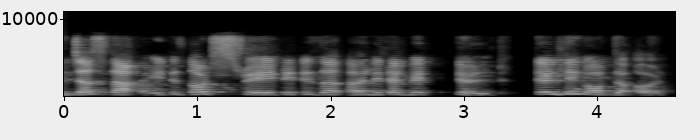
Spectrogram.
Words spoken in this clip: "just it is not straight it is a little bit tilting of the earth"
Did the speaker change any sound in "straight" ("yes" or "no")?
no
